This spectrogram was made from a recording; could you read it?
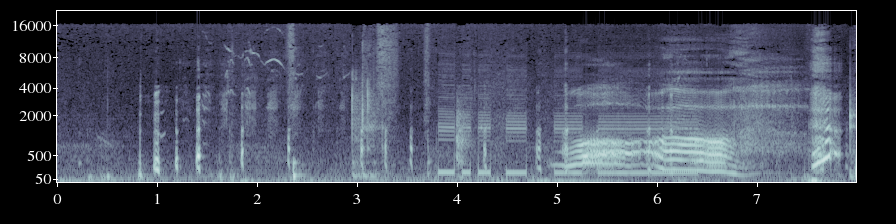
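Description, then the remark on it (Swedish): A few sharp clicks and taps, then a loud, drawn-out theatrical moan, portrayed as Hans Niemann sitting there moaning, wavering in pitch for several seconds before a final rising groan. “Sitter Hans Niemann där och bara stönar.”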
